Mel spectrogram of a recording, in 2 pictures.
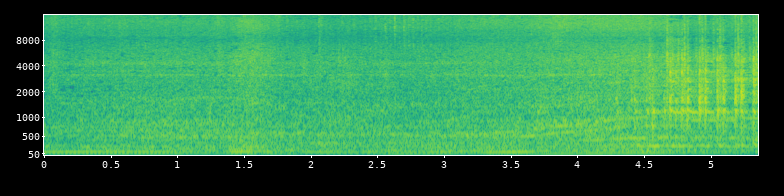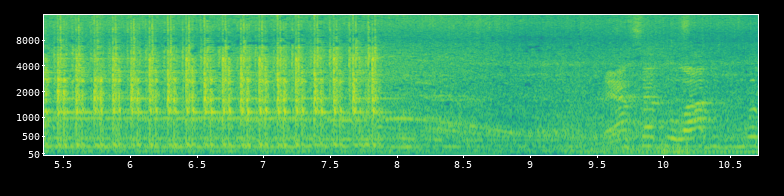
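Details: Car rolling and steering: rapid, even clicking, about four a second, rising over the engine; both CV joints worn, this one on the right side.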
